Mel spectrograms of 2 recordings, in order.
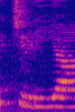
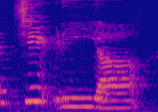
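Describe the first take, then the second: First: Said in the usual way. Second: चिड़िया broken slowly into "chi... ri-yaa"; syllable by syllable. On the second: Shown as a demonstration. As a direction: split चिड़िया after its short first syllable. Word repeated split into syllables.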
